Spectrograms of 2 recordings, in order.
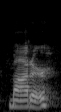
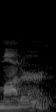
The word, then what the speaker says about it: mater: out to my alma how do you say this alma mater modder oh i thought it was almost modern no modder something new i'm sorry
